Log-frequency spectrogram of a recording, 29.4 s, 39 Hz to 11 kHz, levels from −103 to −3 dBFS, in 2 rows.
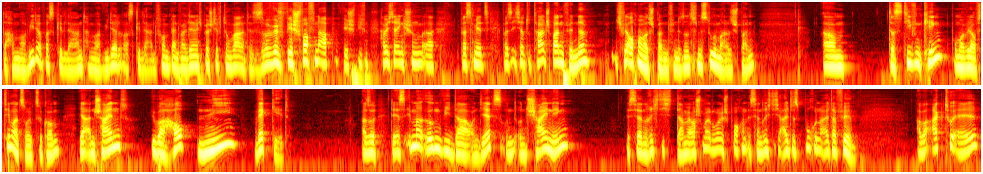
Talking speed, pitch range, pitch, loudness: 215 wpm, 125-180 Hz, 150 Hz, -21 LUFS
